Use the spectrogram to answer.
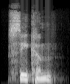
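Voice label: "cecum", British English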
